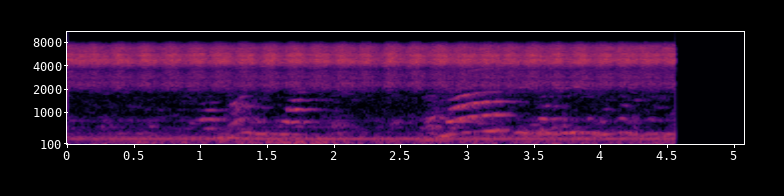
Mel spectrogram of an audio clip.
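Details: Shrill, pulsing cicada buzz in Provence, steady and high, overlaid midway by a few rising and falling human voice sounds, cutting off abruptly near the end.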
